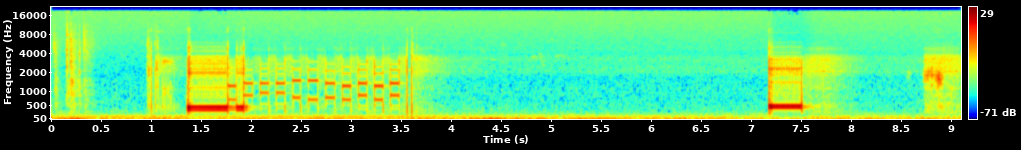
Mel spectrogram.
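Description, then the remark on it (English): A rapid run of touch-tone keypad beeps as a toll-free 800 phone number is dialed, each a short paired tone in quick succession, heard clearly over a low steady hum, followed by a louder tone burst and a later beep. “I'm looking at the clock and I'm thinking, oh, I can call this certain phone number I found.”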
